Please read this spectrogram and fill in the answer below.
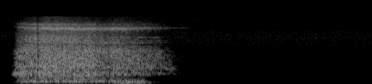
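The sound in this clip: A deep breath is blown out in one long, breathy exhale. The airy hiss lasts about one and a half seconds, fades away, and leaves near silence.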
